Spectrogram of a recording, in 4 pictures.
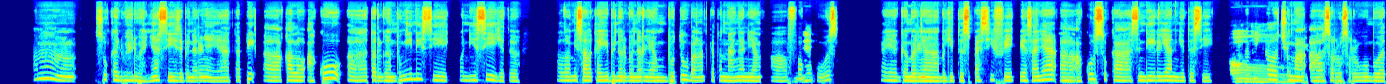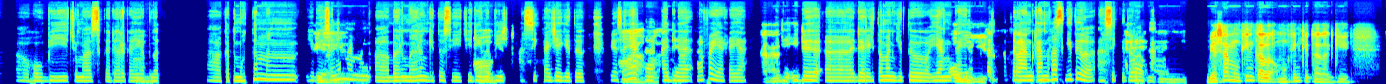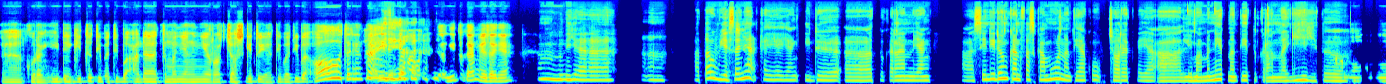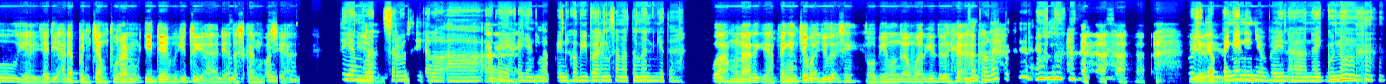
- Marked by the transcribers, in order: laughing while speaking: "iya"; chuckle; chuckle; tapping; chuckle; laugh; chuckle
- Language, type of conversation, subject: Indonesian, unstructured, Apa hobi yang paling sering kamu lakukan bersama teman?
